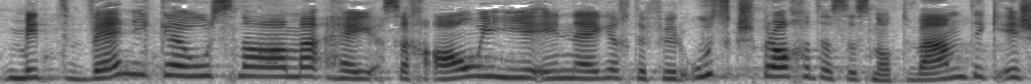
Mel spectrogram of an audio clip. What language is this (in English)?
Swiss German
